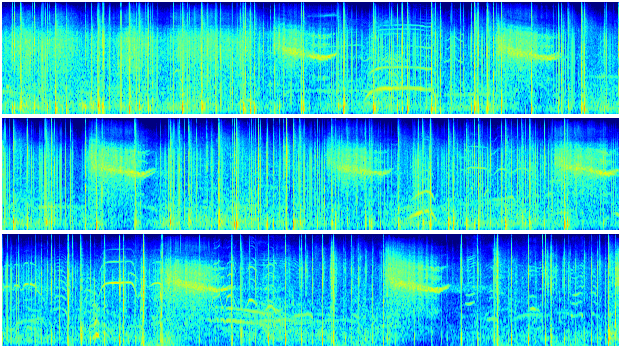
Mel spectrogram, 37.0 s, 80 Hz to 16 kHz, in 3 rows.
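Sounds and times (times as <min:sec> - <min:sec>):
fireworks bangs and crackles: 0:00.0 - 0:37.0
high falling whistle: 0:05.8 - 0:09.1, 0:26.4 - 0:30.3, 0:32.9 - 0:33.8.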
